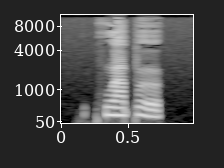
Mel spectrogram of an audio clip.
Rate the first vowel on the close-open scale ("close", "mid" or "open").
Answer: open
